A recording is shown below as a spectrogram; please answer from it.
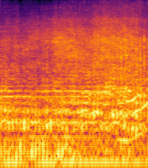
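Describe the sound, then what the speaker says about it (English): Helicopters flying overhead along the Appalachian Trail near Newfound Gap, a loud steady rotor thrum with engine whine that fills the whole clip, with hikers' voices faintly mixed in. "There's the helicopters again."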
